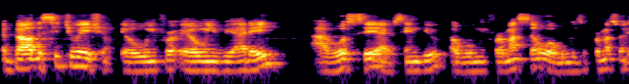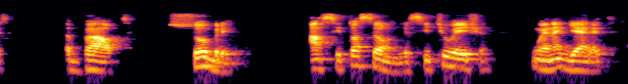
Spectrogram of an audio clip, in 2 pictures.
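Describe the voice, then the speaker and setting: A man with a Brazilian Portuguese accent, teaching an English lesson, patiently explaining sentences, often adding "né?", reading examples slowly. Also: medium pitch, a bit bright. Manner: patient explanations, frequent "né?" tag questions. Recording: echoey room, dull lo-fi sound.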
